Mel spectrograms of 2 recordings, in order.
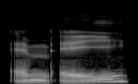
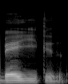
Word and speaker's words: made: made 자 이렇게 했죠 그러면 이건 어떻게 읽어요 이것도 뒤에 2가 왔죠 그러면 앞에 있는이 모음의 발음이 어떻게 되냐면 알파벳 그대로 발음을 한다고 했어요 m은 뭐예요 미음이죠 a는 a 그대로 발음하고 그리고 D d인데이는 발음이 안 된다 그랬어요 d니까 D 이렇게 그럼 메이드 이렇게 바르면 되는 거예요 메이드 이건 무슨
